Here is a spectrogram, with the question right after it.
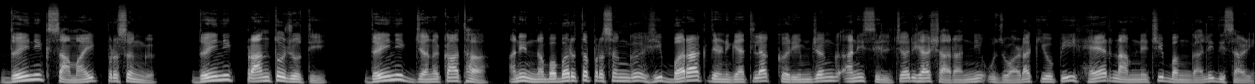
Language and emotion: Goan Konkani, neutral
